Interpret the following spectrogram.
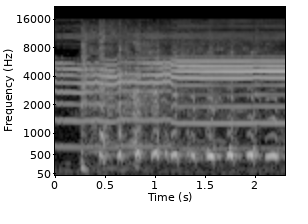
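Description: Red quiz buzzer held down, giving one continuous electronic tone that is being left on to run its battery flat; its pitch dips slightly about a second in. Giggling laughter in quick pulses sounds over it.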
